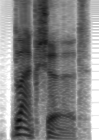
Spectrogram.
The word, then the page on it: blackshirt: British English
